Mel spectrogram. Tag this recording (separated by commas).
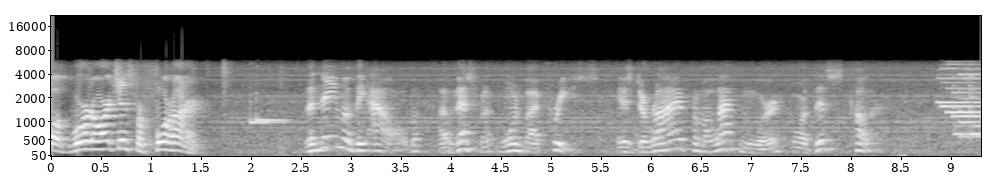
Speech, Music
